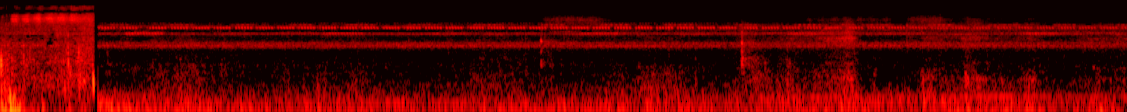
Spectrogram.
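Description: Faint steady chorus of crickets and other night insects, a few thin high tones held without a break. A short rustle in the first second stops abruptly, and there are a few light clicks later on.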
